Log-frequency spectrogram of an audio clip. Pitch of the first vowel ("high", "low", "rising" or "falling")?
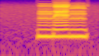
high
